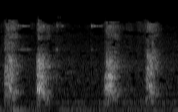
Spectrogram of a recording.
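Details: Dutch Shepherd puppy at the start of training work in France; four short, sharp barks in under two seconds, in two pairs, with faint quiet background between them.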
